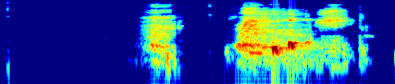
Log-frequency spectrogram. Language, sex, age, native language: Icelandic, male, 40-49, Icelandic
